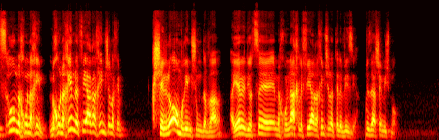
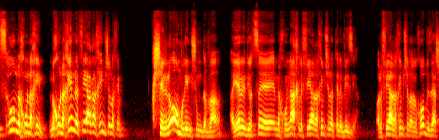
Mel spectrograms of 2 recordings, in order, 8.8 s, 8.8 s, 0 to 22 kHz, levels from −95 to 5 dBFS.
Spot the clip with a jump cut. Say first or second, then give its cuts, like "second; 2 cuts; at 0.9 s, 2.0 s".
first; 1 cut; at 7.3 s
